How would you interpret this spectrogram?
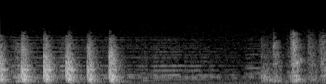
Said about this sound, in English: While the Lone Ranger and Tonto were riding toward the ex-Bar X ranch, Ted Bassett was knocking at the ranch house door.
